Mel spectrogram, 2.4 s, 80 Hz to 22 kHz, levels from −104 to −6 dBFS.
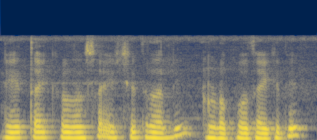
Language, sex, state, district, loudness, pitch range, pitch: Kannada, male, Karnataka, Koppal, -15 LUFS, 150-160 Hz, 155 Hz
